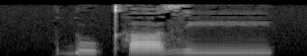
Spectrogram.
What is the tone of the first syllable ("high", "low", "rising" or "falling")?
low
